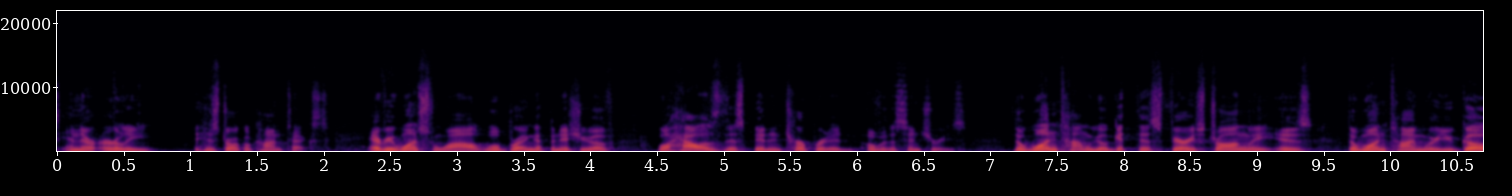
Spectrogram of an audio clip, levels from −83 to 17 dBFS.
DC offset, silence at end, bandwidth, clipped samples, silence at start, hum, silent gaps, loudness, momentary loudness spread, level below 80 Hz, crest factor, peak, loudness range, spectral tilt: under 0.1%; 0 s; 14.5 kHz; under 0.1%; 0.05 s; none; none; -34 LUFS; 13 LU; -62 dBFS; 22 dB; -12 dBFS; 2 LU; -6 dB/octave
